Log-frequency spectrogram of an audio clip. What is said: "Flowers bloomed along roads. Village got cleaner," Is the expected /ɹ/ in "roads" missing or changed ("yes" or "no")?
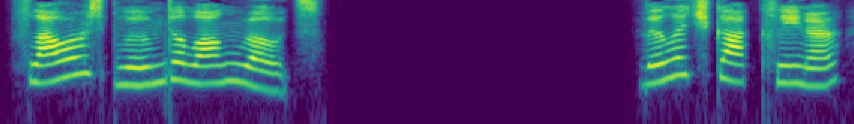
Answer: no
